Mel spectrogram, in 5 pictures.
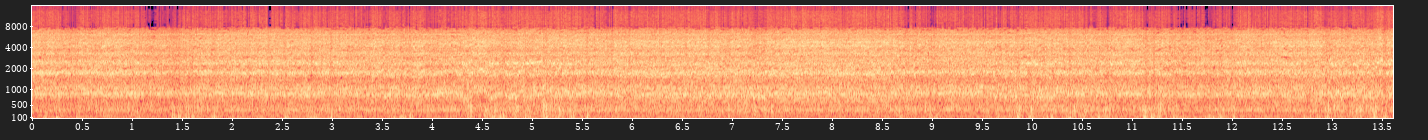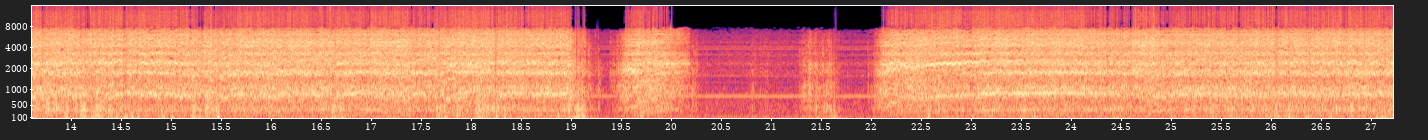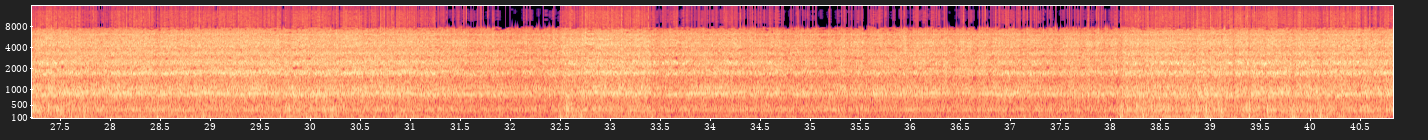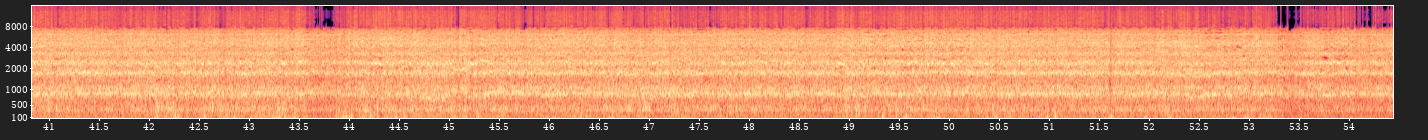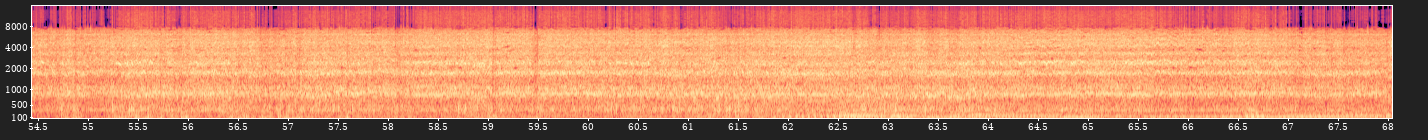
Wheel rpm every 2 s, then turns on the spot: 230, 230, 230, 210, 220, 230, 220, 220, 220, 150, 10, 170, 230, 230, 230, 230, 230, 230, 230, 230, 230, 230, 230, 230, 230, 230, 220, 230, 220, 230, 220, 210, 220, 220.
20-22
